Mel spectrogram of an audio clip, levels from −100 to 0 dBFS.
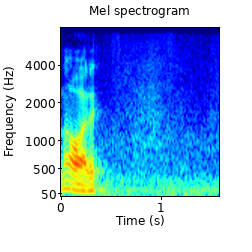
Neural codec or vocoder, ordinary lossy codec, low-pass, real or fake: none; none; 7.2 kHz; real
